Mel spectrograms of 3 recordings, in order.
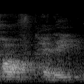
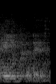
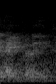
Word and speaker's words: halfpenny: you don't ever say halfpenny. In England you say halfpenny, right? You don't pronounce the L or the F, so I'm going to say halfpenny, but you can say whatever you like.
